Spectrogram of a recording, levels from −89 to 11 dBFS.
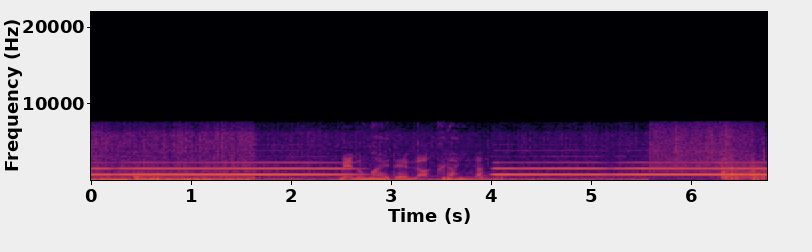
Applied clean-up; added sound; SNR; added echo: none; Wind instrument, woodwind instrument; -4 dB; none.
